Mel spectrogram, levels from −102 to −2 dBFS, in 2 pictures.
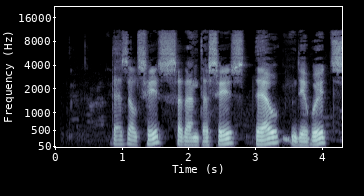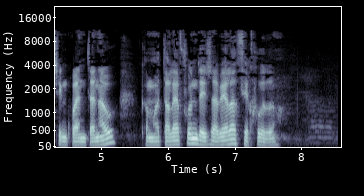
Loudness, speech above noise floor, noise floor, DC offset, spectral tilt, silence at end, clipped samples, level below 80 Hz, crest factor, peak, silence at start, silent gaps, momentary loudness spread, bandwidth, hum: -27 LUFS; 42 dB; -68 dBFS; under 0.1%; -4.5 dB/octave; 0.9 s; under 0.1%; -64 dBFS; 20 dB; -8 dBFS; 0.9 s; none; 10 LU; 11.5 kHz; none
